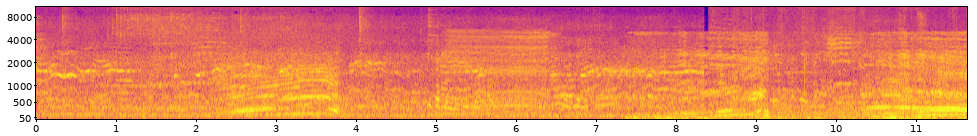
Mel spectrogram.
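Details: Cattle at an animal buying and selling market: many overlapping short moos and lowing calls from several animals throughout, blended with crowd chatter and low engine rumble, a louder moo near the end.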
